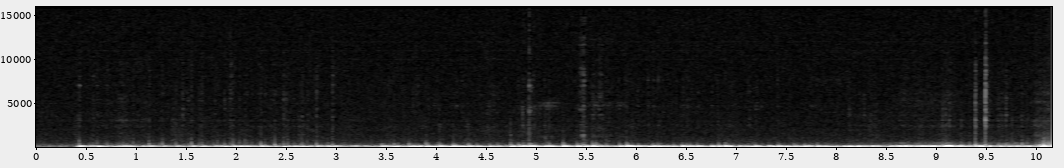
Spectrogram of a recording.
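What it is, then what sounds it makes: Metal mesh microphone grille being scratched. Fingertips and nails scratch and rub the round, hollow metal mesh grille on top of a silver microphone. After a brief near-silence, a continuous, deep, muffled rumbling and scraping begins, with nearly all of its energy below 200 Hz. Occasional faint, bright ticks rise above it, especially near the end.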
